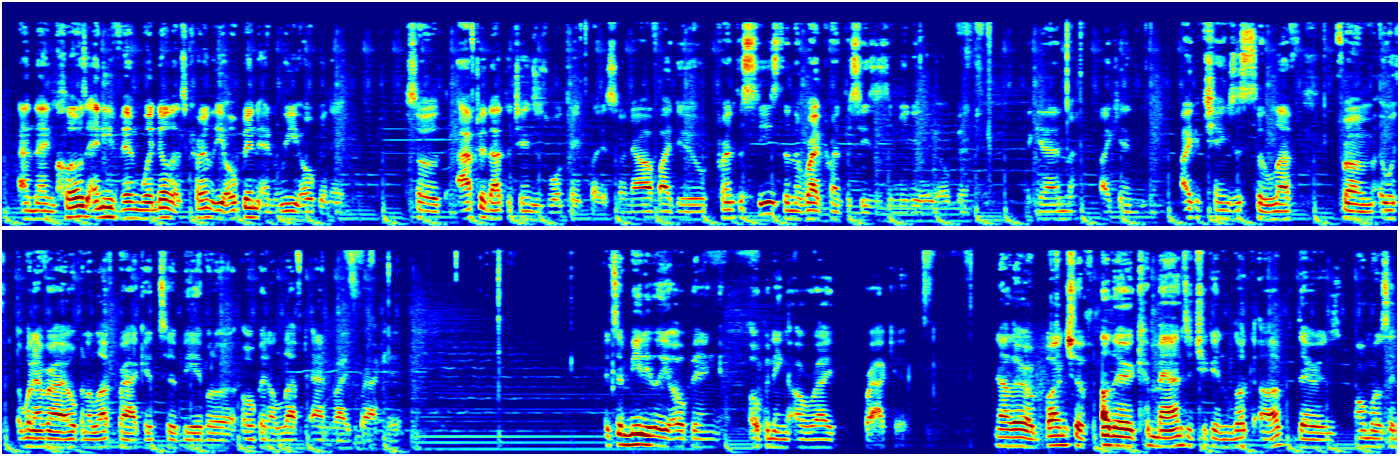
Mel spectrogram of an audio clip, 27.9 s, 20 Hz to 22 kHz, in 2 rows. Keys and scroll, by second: 7.8 Right, 12.7 Left, 15.4 Right, 18.7 shift+;, 19.0 Return, 19.5 Up, 19.6 Return, 20.0 [, 20.8 Right.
